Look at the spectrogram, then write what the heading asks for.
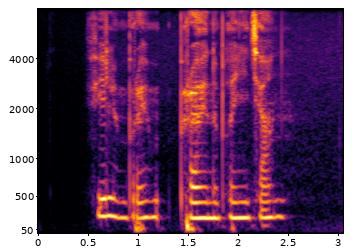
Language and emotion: Russian, neutral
